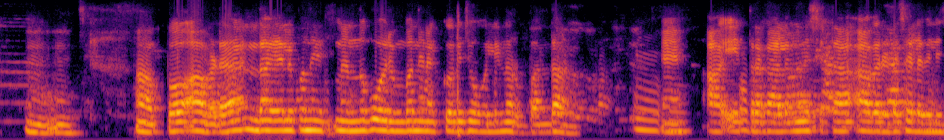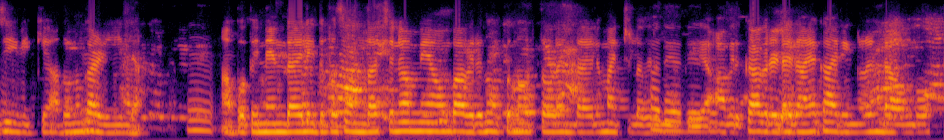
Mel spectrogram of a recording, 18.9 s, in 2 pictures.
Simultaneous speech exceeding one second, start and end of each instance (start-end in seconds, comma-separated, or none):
16.0-18.2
